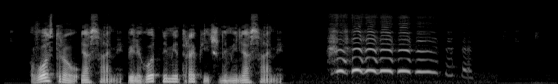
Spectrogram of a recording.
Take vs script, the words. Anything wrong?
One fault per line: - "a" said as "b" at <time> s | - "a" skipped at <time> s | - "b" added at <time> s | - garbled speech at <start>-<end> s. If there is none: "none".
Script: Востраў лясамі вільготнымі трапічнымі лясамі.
none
